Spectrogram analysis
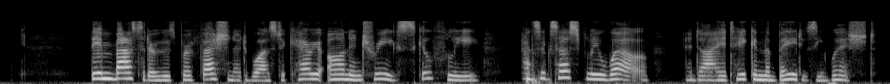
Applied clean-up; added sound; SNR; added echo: neural diffusion model UNIVERSE++.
